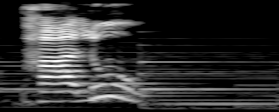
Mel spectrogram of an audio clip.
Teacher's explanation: So the next consonant that we are going to learn today is Bha. When we add H or a breath or a strong air in Ba, the previous consonant, it becomes Bha.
